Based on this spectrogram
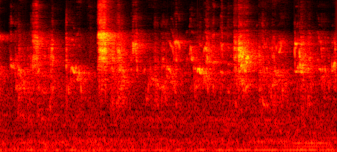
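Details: Budgerigars chirping: a busy, overlapping chatter of scratchy squawks and short high chirps from several birds, with sharper louder notes about every second.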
